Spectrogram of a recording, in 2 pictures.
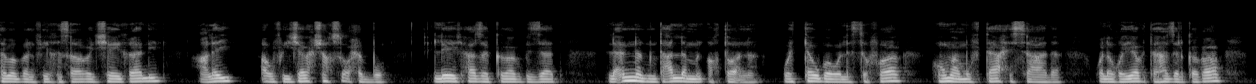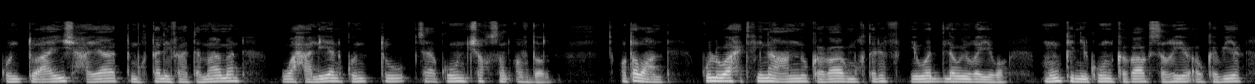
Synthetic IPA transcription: sababanfixɨsˤɑːɾˤɑʃaːɣaːli | ʕalaː | ʔawfiʒɑɾˤħʃɑxsˤʔaħɪbːʊ | leːhaːðalqɨɾˤɑːɾˤbɪzːaːt̪ | lɪʔanːabɪnɪt̪ʕalːamːɪnʔɑxt̪ˤɑːʔna | wɪt̪ːaːbawɪlɪst̪ɪxfɑːɾˤ | hʊmamɪft̪aːħɪsːaʕaːd̪a | wɪlawɣajːɑɾˤt̪haːðalqɑɾˤɑːɾˤ | kʊnt̪ʔaʕiːʃħajaːt̪mʊxt̪alɪfat̪amaːman | wɪħaːlɪjːankʊnt̪saʔakuːnʃɑxsˤʔɑfd̪ˤɑl | wɪt̪ˤɑbʕɑn | kʊlːwaːħɪd̪fiːnaʕand̪ukɑɾˤɑːɾˤmʊxt̪alɪfjɪwad̪ːlawjɪɣajːɪɾu | mʊmkɪnjakuːnkɑɾˤɑːɾˤsˤɑɣiːɾʔa̰wkabiːɾ

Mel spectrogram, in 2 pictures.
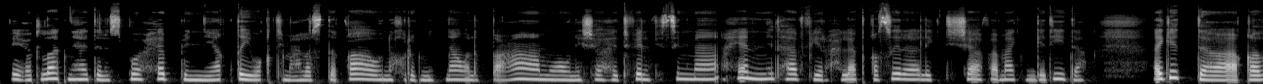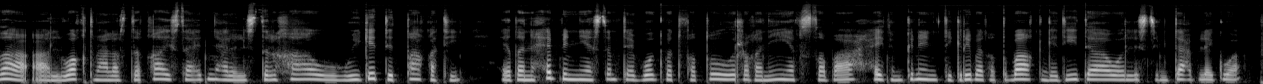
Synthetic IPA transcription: fiʕʊt̪ˤlɑːt̪nɪhaːjalʔʊsbuːʕaħabːʔɪnːiʔɑɡd̪ˤiwɑɡt̪imaʕalʔɑsˤd̪ɪqɑːʔwɪnɪxɾʊɡnɪt̪anaːwalɨt̪ˤːɑ̰ʕɑːmwʔawnɪʃaːɦɪd̪fɪlmfi̥sːɪnɪmaʔaħjaːnanːɪðhabfiɾˤɪħalaːt̪qɑsˤiːɾalɪkt̪ɪ̥ʃaːfʔamaːkɪnɡad̪iːd̪a | ʔaɡad̪qɑðˤɑːʔɪ̰lwɑɡt̪maʕalʔɑsˤd̪ɪqɑːʔjɪsaːʕɪd̪niʕalalɪst̪ɪɾxaːʔwjɡad̪ːɪd̪̚t̪ˤɑːqɑt̪ʰi | ʔɑjðˤɑnʔaħabːʔɪnːiʔast̪amt̪ɪʕbwaɡbafɑt̪ˤuːɾɣanɪjːafi̥sˤːɑbɑːħħeːθmɪmkɪnɪnt̪aɡɾɪbaʔɑt̪ˤbɑːqɡad̪iːd̪awɪlɪst̪ɪmt̪aːʕbɪlʔaɡwaːʔ

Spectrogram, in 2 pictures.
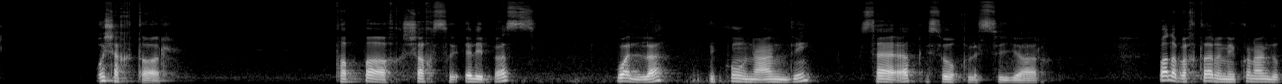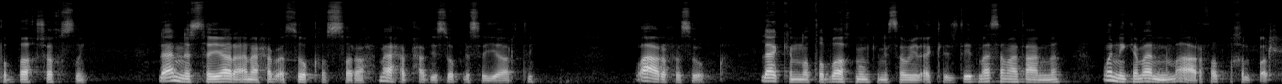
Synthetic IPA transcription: wɪːʃʔaxt̪ɑːɾˤ | t̪ˤɑbːɑːxʃɑxsˤiʔɪlibasː | walːa | jakʰuːnʕɪnd̪i | saːʔɪ̰qjsuːqlɪsːajːɑːɾˤɑ | walːɑbaxt̪ɑːɾˤʔɪnːujakuːnʕand̪it̪ˤɑbːɑːxʃɑxsˤi | lɪʔanːɪsːajːɑːɾˤɑʔa̰naʔaħɪbːʔasuːqhasˤːɑɾˤɑːħɑmaʔaħɪbːħad̪ːjsuːqlɪsajːɑːɾˤt̪i | wʔaʕɾˤɑfʔasṵːq | laːkɪnːt̪ˤːɑbɑːxmʊmkɪnjsawːilʔa̰klɪd͡ʒd̪iːd̪masamaʕt̪ʕanːa | wʔɪnːikamaːnʔmaʔa̰ʕɾˤɑfʔɑt̪ˤbɑːxɪlbɑ̰rˤː

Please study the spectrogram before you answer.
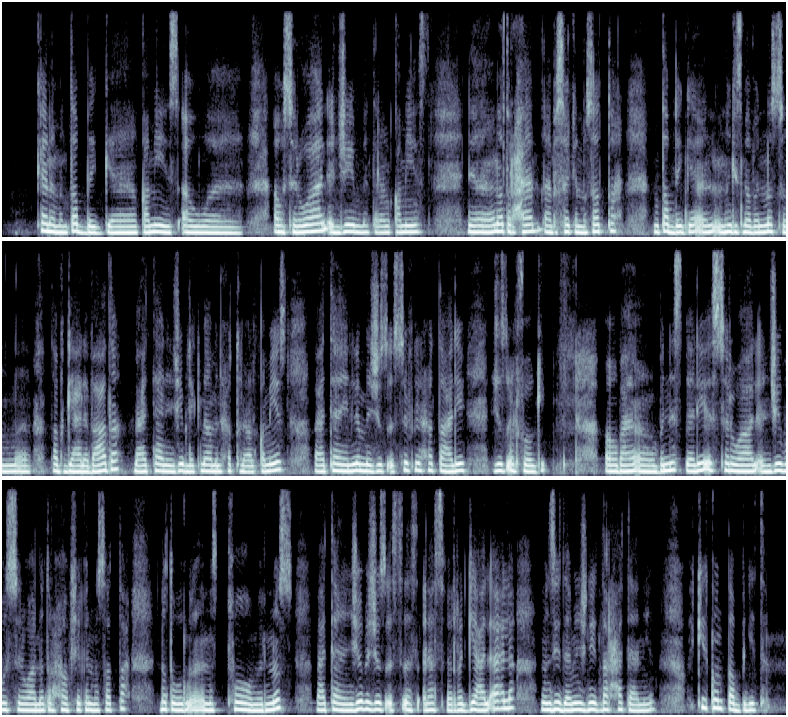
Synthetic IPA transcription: kaːnamɪnt̪ˤɑbːɪɡqɑmiːsˤʔaw | ʔawsʊɾwaːlnʒiːbmaθalanlqɑmiːsˤ | nɑt̪ˤɾɑħamʔabɪsˤheːkɪlmʊsˤɑt̪ˤːɑħnt̪ˤɑbːɪɡmɪŋɡɪsmabɪnːʊsˤːt̪ˤɑbːɡiʕalabɑʕd̪ˤɑbaʕd̪̚t̪ːaːlinʒiːblɪkmaːmnħʊt̪ˤːhʊnʕalalqɑmiːsˤbaʕd̪̚t̪aːlinlamːɪʒʊzʔɪsːʊflinħʊt̪ˤːɑʕaleːʒʊzʔɪlfoːɡi | bɪnːɪsbaliːɪsːʊɾwaːlnʒiːbʊsːʊɾwaːlnɨt̪ˤɾˤɑħuːbʃaklmʊsˤɑt̪ˤːɑħnɨt̪ˤnɨst̪ˤfuːhʊbɪnːʊsˤː | baʕd̪̚t̪aːlinʒiːbɪlʒʊzʔɪsaslʔasfrˤːɑɡiːʕalʔaʕlawɪnziːd̪hamɪnd͡ʒd̪iːd̪mɑɾˤħat̪aːnɪjawhakiːkuːnt̪ˤɑbːɪɡi

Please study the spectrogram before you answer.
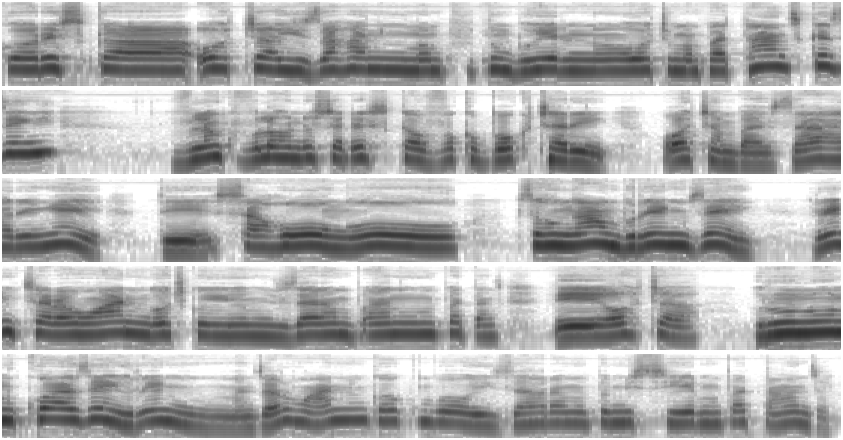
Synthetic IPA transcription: koɾesḁkʲəoɦaʈ͡ʂəizaɦaniɲimampi̥t̪umbuɦeɾinooɦaʈ͡ʂəmampat̪and͡zi̥kzeɲi | vilaŋkuvoloɦanoɦaʈ͡ʂəɾesḁkəvokəboku̥ʈ͡ʂəɾeɲi | oɦaʈ͡ʂəmbazaɦəɾeɲe | d̪̥esaɦoŋo | saɦoŋambuɾeɲizeɲi | reɲit͡saɾaɦwaniɲoɦaʈ͡ʂə̥kaizaɾaaniɲimampat̪and͡zakd̪̥eoɦaʈ͡ʂə | rununikwazeɲireɲimand͡zaɾaɦaniɲkakumboizaɦɾamampamiseɾimampat̪and͡zak

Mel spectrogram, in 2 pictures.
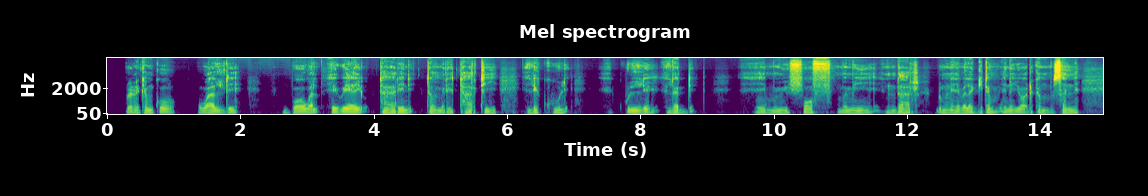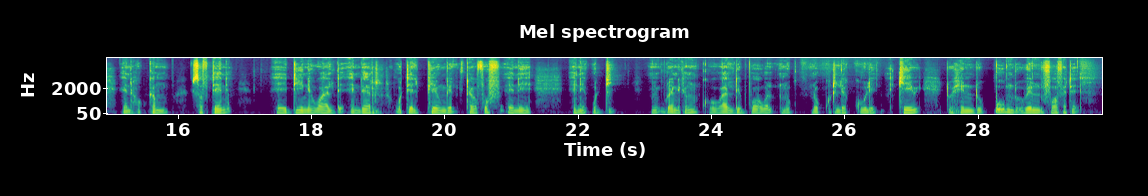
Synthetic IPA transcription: ɗɔnɛkamkɔ | waldɛ | bɔwalɛwɛːjɔtaɾenditawambɛɗɛtʰaɾtʰilekʰːuːlɛː | kulːɛladːɛ | mamifɔfmamindaɾɗumɛwɛlaɡitamɛnajɔːɗakamsanːɛʔɛnɛhɔkːam | sɔftɛndɛ | ɛdinɛwaldɛɛndɛɾotɛlpʰewuŋɡɛltafɔfɛnɛː | nɛudːi | miɓuɾanikamkʰɔwaldɛbɔwal | nokːutalekːulɛkʰeːwitɔhenduɓumnduweldufɔfɛtɛ

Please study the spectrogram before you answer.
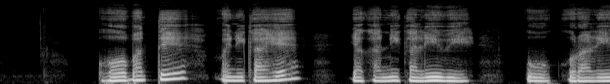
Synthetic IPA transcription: uɦobat̪emainikaɦe | jakanikaliwi | ukuɾali

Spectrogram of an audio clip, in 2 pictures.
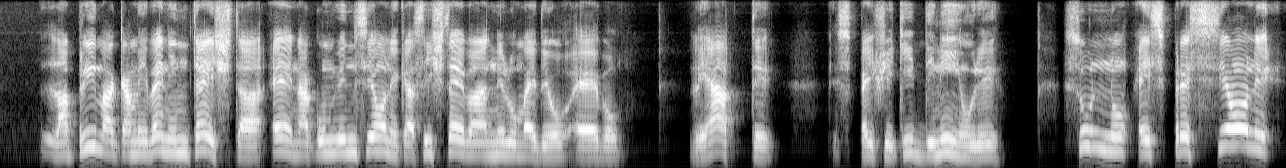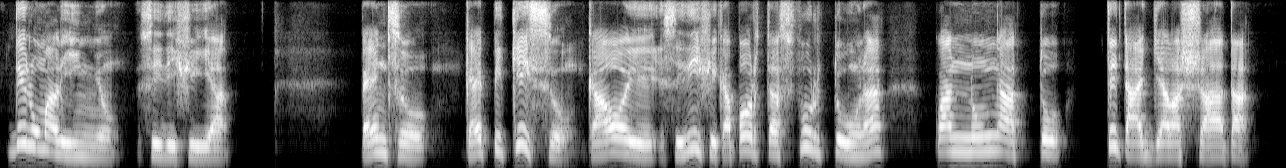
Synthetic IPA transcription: lapɾiːmakamːɪvɛːnɪint̪ɛʃt̪aɛnakuɱvint̪sjɔːnɪkasːist̪ɛːvanɪlʊmɛːd̪jʊɛːvʊ | lɪat̪ːɪ | spɛːt͡ʃɪkid̪ːɪmiːwɾɪ | sunːʊɛspɾɛsːjɔːnɪ | d̪ɪlʊmaliɲːʊ | sɪd̪it͡ʃiːa | pɛnsʊ | kɪɛpːikːisːʊkaɔɪsid̪iːfikapɔrt̪asfurt̪uːna | kwanːʊŋat̪ːʊ | t̪ɪt̪aɟːalaʃːaːt̪a

